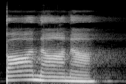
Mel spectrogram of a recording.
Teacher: in the word banana, the stress is on the second syllable, banana.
